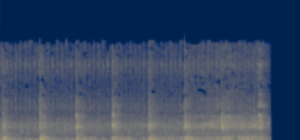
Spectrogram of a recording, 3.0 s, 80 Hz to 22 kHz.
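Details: Maruti Suzuki Baleno brought in for misfire, poor pickup and engine vibration with code P0300: the note stays even through regular surges about every third of a second with no stumble or skip; it fires cleanly.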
